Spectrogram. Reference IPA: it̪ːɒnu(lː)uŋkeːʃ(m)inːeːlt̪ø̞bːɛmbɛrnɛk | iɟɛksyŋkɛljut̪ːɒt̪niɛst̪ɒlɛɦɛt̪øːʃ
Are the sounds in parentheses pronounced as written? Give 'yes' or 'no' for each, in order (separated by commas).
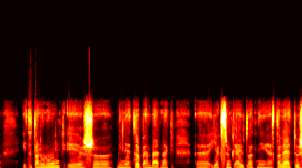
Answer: no, yes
